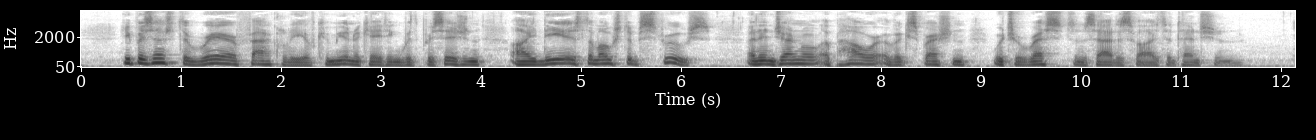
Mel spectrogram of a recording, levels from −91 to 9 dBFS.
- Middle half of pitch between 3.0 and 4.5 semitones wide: No, average, 5.1 semitones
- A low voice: Yes, low, 120 Hz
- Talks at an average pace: No, slow, 125 wpm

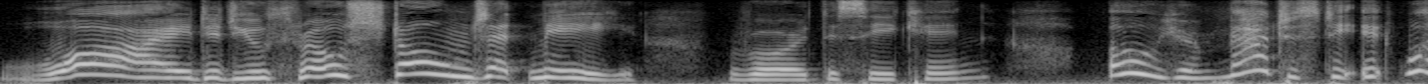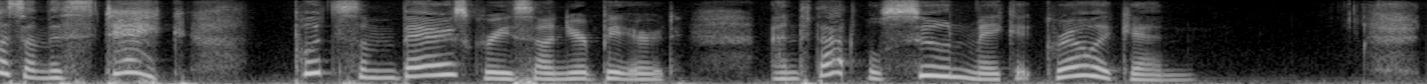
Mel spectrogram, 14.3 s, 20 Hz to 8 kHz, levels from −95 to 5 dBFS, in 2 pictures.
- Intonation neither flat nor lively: No, wide, 7.7 semitones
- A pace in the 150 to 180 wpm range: No, average, 140 wpm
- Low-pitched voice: No, very high, 255 Hz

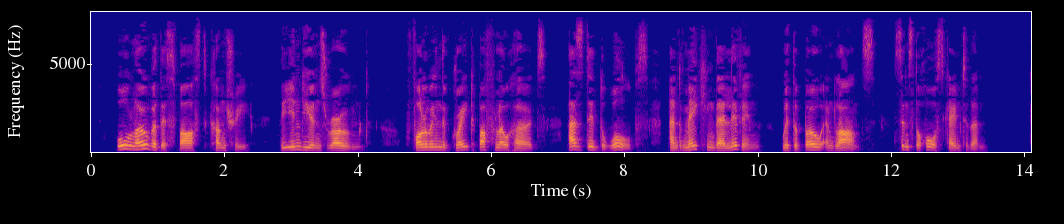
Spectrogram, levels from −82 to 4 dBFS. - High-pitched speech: No, medium, 145 Hz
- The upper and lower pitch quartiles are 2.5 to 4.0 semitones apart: Yes, average, 3.7 semitones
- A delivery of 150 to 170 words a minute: No, slow, 135 wpm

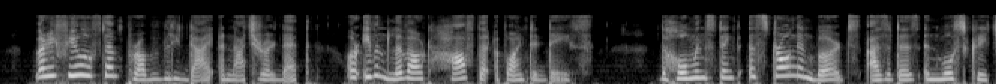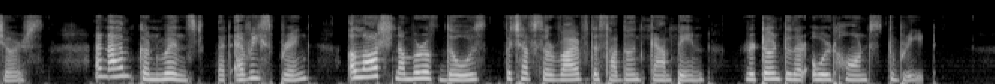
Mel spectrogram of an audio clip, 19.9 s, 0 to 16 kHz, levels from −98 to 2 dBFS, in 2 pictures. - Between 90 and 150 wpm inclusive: No, average, 165 wpm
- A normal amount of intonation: Yes, average, 4.4 semitones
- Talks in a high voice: Yes, high, 230 Hz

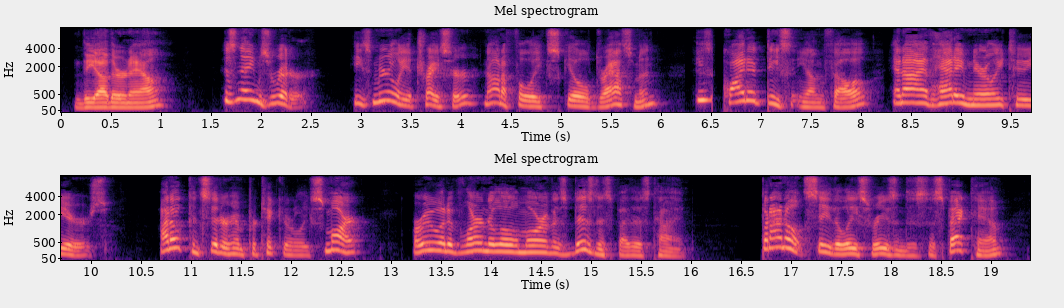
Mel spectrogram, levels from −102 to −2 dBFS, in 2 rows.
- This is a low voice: No, medium, 170 Hz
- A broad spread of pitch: Yes, wide, 8.9 semitones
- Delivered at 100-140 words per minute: No, average, 185 wpm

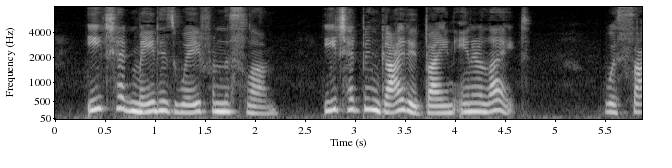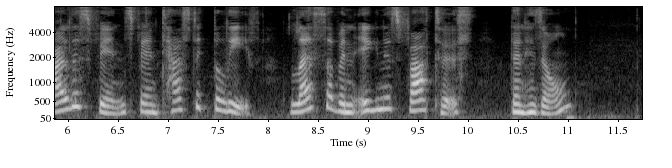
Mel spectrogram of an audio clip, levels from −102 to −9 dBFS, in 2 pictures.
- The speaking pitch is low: No, high, 225 Hz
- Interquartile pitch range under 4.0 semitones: No, average, 4.3 semitones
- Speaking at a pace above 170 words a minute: No, average, 150 wpm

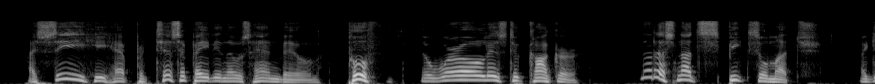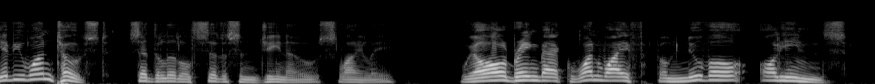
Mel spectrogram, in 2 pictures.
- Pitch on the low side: No, medium, 155 Hz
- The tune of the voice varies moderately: No, wide, 7.5 semitones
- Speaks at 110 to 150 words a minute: Yes, slow, 135 wpm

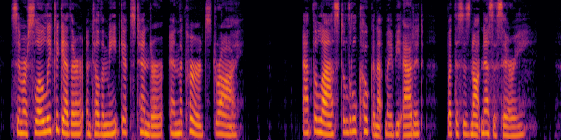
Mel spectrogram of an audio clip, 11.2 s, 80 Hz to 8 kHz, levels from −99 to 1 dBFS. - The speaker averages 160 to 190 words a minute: No, average, 140 wpm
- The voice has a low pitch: No, high, 215 Hz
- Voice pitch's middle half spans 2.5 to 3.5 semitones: Yes, average, 2.8 semitones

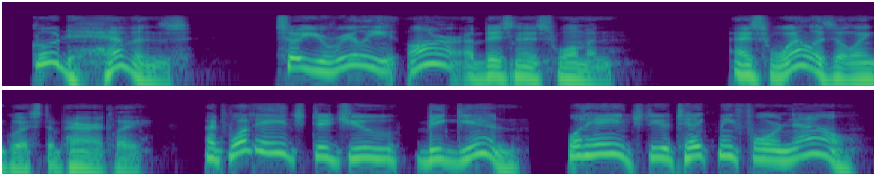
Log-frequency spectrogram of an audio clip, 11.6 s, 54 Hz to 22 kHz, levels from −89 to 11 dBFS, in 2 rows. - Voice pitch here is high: No, medium, 160 Hz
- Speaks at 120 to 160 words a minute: Yes, average, 150 wpm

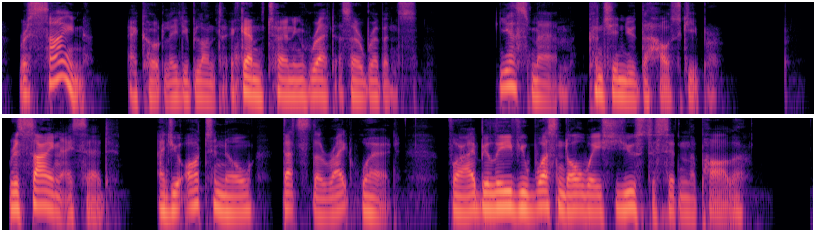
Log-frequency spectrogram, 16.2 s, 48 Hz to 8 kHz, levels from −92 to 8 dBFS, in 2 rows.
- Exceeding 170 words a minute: No, average, 140 wpm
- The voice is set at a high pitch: No, low, 120 Hz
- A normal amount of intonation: Yes, average, 3.0 semitones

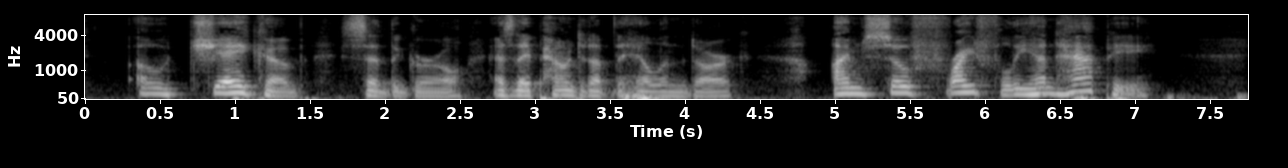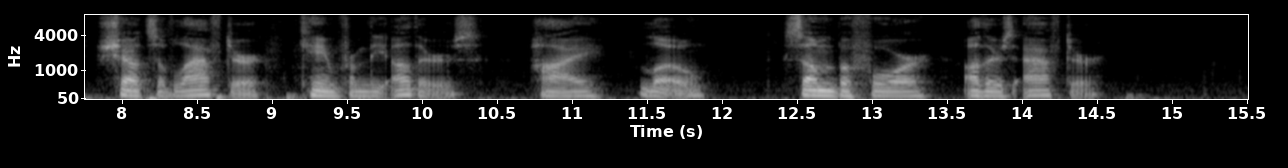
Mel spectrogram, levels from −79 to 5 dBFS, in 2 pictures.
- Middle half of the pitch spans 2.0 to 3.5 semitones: No, wide, 5.6 semitones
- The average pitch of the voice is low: Yes, low, 115 Hz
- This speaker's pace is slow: Yes, slow, 120 wpm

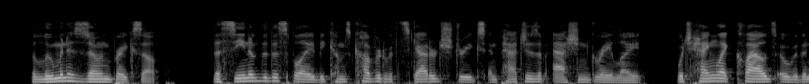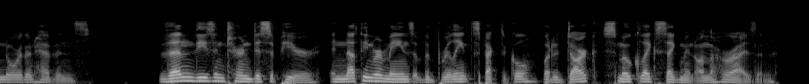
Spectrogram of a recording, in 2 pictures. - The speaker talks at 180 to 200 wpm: Yes, average, 185 wpm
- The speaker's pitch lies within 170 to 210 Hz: No, low, 125 Hz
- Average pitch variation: Yes, average, 3.1 semitones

